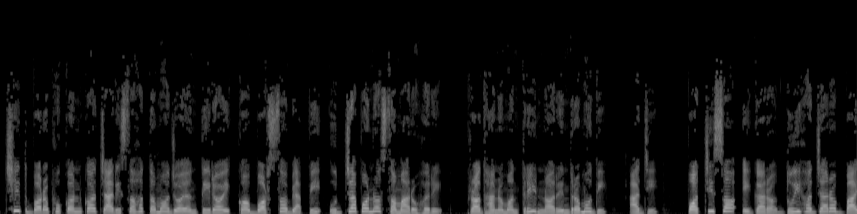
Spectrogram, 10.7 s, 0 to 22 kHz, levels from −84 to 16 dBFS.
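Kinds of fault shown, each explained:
MP3 compression: The speech carries plainly audible coding damage, likely from MP3 encoding at a rate that fits roughly 48 kbps. Weak frequency lines are dropped frame by frame. On a spectrogram, the weaker bands show flickering gaps, and nothing appears above 18.2 kHz.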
